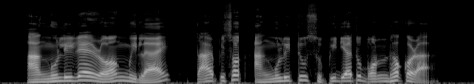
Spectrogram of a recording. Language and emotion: Assamese, disgusted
